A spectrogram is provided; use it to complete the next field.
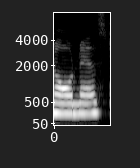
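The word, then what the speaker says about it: honest: है की इसमें जो है बोल है और ऑनेस्ट में इसमें भी आप साइलेंट होता है अक्सर जो है बच्चे इसी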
